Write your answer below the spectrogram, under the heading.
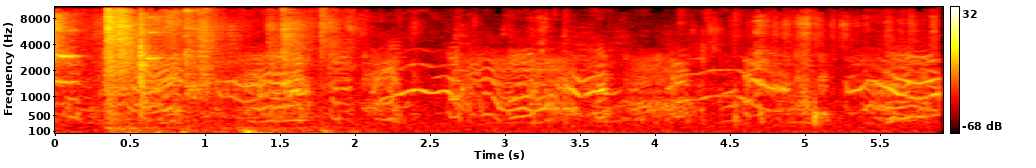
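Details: Newborn black Labrador Retriever puppies from a first litter, during an emergency CPR revival after birth: overlapping wavering, high squeaky whines that rise and fall continuously, with soft low thumps and handling noise.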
